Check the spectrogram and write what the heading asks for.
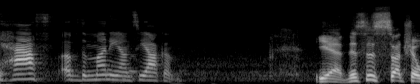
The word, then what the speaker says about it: Siakam: Siakam. Siakam, yeah.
